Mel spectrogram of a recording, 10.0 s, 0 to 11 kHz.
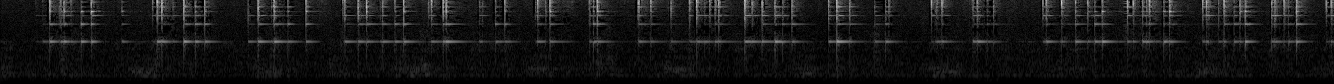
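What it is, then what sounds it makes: Glass pint tumbler. A tall, clear, hollow and empty glass pint tumbler is tapped on both sides with long nails. Quick clusters of light, bright clinks ring with a steady glassy tone near 2 kHz and fade almost instantly. There is no low end, and brief quiet gaps fall between the bursts.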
